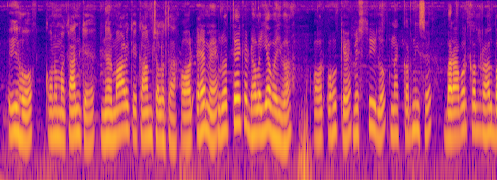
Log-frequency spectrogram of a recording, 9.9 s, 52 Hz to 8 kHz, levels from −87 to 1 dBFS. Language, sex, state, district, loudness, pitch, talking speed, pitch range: Bhojpuri, male, Bihar, Gopalganj, -17 LUFS, 185 Hz, 155 wpm, 170-205 Hz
